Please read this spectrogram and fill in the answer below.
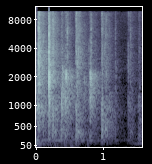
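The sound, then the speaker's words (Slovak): Scattered hand claps from a small audience welcoming a speaker to the front. A few separate, irregular claps ring out, then thin and fade toward the end, with no voices over them. “Let's give it up for Aaron.”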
